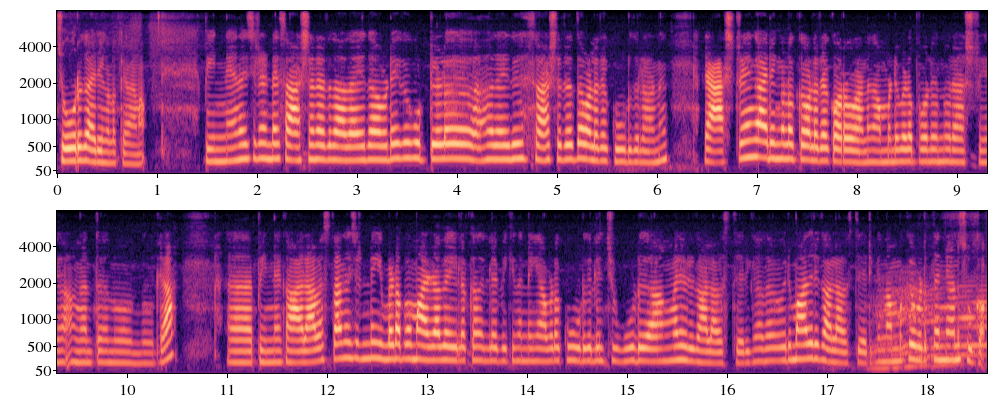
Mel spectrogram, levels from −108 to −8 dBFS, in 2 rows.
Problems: none marked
